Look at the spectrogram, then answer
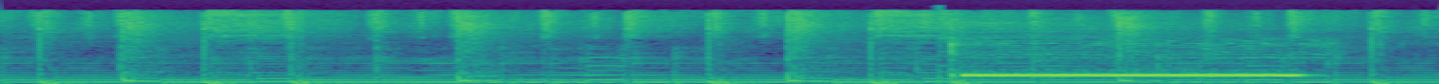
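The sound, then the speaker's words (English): A telephone rings on the line, a steady electronic tone lasting just over a second, heard over a constant low hum and faint clicks, with nobody speaking. “And what would really be great is if you picked up my phone calls every once in a while so I wouldn't have to deal with this, but I'm not going to deal with that right now.”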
